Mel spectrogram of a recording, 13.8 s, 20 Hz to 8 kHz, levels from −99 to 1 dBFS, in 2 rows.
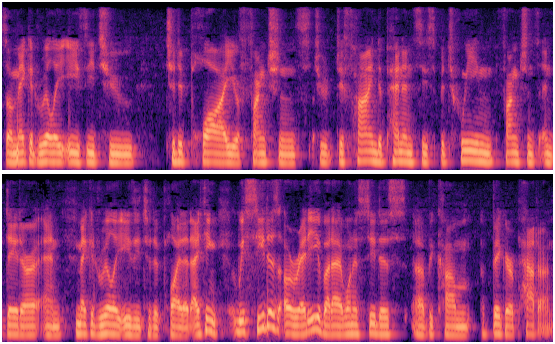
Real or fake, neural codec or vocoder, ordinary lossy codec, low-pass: real; none; MP3, 48 kbps; 7.2 kHz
